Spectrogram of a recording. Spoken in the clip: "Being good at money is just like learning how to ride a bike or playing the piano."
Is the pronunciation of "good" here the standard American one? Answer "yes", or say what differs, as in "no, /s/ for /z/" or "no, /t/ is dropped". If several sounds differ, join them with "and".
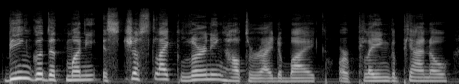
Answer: yes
